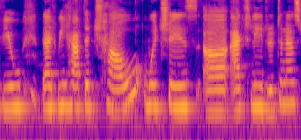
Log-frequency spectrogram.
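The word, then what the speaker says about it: Chhau: exam point of view that we have the chow which is actually written as child but pronounced as Chow right which is a popular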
